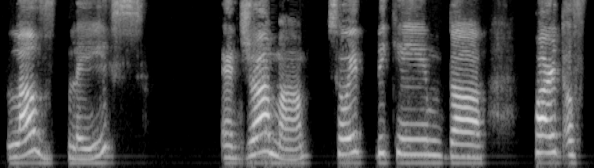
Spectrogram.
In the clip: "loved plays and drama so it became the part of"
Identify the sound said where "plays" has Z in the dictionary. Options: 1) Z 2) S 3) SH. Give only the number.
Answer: 2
